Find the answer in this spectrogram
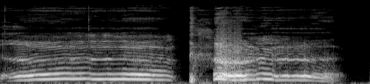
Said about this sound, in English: Oh, jeez. Sound like you got a bad cough there too, mummy.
